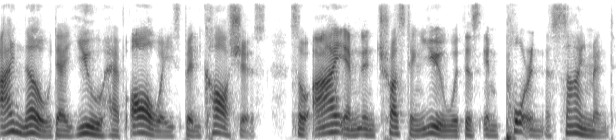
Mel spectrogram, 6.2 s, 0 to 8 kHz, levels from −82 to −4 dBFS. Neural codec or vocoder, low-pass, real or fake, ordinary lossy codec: none; 7.2 kHz; real; AAC, 48 kbps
